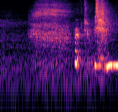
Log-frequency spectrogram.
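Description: A breathy inhale builds into a sneeze nearby, followed by a short voiced sound at the end.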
